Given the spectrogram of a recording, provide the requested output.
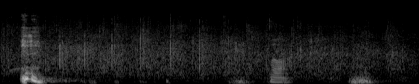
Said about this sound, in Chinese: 好不好？给我们的同工一个掌声好吗？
